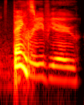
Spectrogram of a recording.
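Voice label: Woman Thanks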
